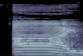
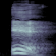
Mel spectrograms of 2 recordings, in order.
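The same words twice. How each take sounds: First: The vowel is the long sound, like 'eye'. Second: The vowel is the short sound, like 'ih'. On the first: "the long vowel sound" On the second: "short vowel first"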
